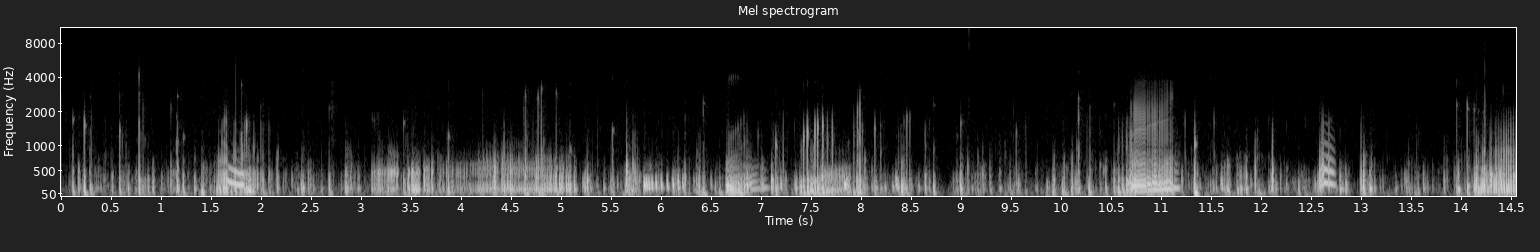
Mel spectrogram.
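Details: Empty stomach of a hungry person on a diet, in front of food: near-continuous loud low rumbling and gurgling with bubbly squeaks. Borborygmi, ordinary hunger growling.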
